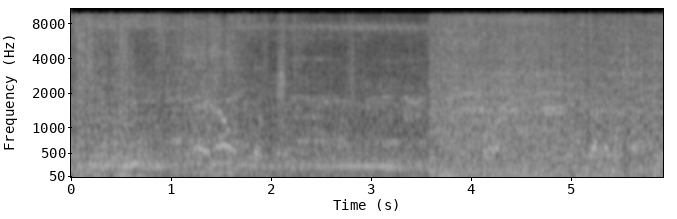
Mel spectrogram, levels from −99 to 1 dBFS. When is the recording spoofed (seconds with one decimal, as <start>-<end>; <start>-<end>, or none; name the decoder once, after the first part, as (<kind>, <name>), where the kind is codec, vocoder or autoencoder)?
0.0-1.7 (vocoder, Vocos); 4.8-5.9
